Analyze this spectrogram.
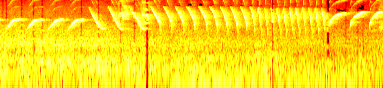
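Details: Male domestic canary singing to stimulate a female in breeding condition to crouch and accept mating. Loud, high song opens with repeated upswept whistles, shifts into rapid falling sweeps and a fast rattling trill, then returns to rising whistled notes.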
